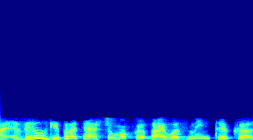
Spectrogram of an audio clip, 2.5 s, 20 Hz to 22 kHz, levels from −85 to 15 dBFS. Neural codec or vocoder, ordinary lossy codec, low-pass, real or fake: codec, 16 kHz in and 24 kHz out, 0.9 kbps, LongCat-Audio-Codec, fine tuned four codebook decoder; MP3, 24 kbps; 3.6 kHz; fake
